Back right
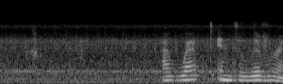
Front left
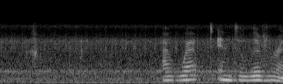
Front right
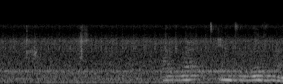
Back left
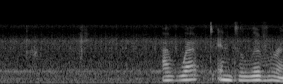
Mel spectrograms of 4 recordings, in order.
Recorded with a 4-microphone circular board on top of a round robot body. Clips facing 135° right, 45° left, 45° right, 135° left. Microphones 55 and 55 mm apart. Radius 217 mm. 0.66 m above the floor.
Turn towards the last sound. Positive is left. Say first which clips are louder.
# back right 1 dB, back left 11 dB
turn(degrees=145)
